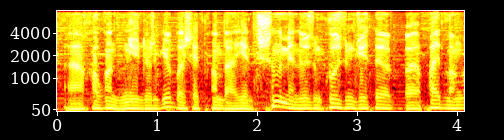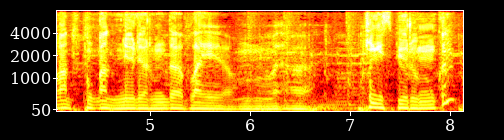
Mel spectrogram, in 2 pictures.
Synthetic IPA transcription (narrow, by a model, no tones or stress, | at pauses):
ə̰qʰɑlˠʁɑnd̪ʏnije̞le̞ɾɡʲe̞bəlˠɑjʃɑjt̪qʰɑnd̪ɑje̞nd̪ɪʃənəme̞nwɵzɪmkʲʰɵzɪmʒe̞t̪ɪp̚pʰɑjd̪ɑlˠɑɴʁɑnt̪ʰʊ̥t̪əɴʁɑnd̪ʏnije̞le̞ɾɪmd̪ɪbəlˠɑj | kʲʰe̞ŋe̞sbe̞ɾuɪmʏmkʲɪn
